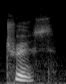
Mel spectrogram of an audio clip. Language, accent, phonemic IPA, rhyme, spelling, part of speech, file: English, General American, /tɹuθ/, -uːθ, truth, noun / verb, En-us-truth.ogg
- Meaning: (noun) 1. True facts, genuine depiction or statements of reality 2. Conformity to fact or reality; correctness, accuracy 3. The state or quality of being true to someone or something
